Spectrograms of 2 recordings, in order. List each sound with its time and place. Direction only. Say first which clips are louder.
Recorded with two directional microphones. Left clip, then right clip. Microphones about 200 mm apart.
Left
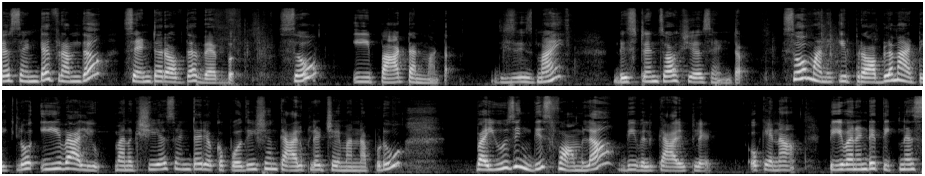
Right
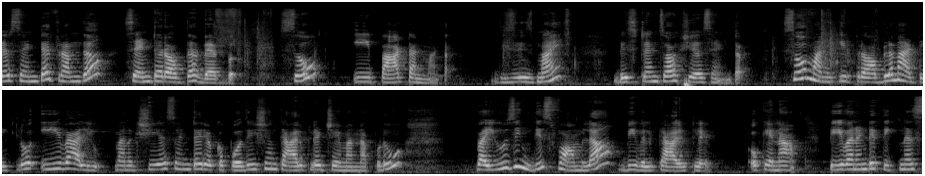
0.0 s speech: left 10 dB; 45° left (ahead or behind)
